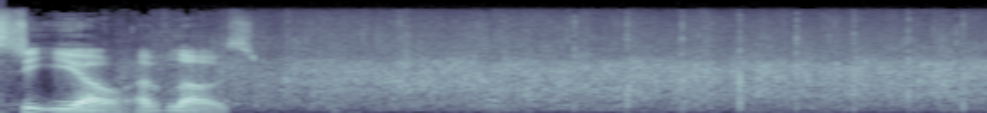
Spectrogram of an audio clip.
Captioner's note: applause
